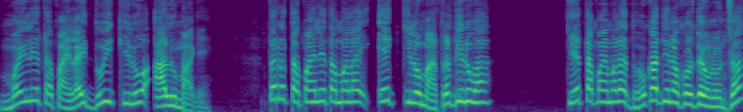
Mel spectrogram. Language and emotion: Nepali, angry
